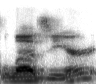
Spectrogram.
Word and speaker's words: Lazier: My last name is pronounced Lazier. It rhymes with ear because ear is in the name.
